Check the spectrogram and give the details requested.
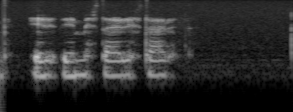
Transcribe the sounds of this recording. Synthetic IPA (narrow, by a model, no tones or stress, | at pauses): ɛɾθɪmɪst̪ajɾɪst̪aɾθ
